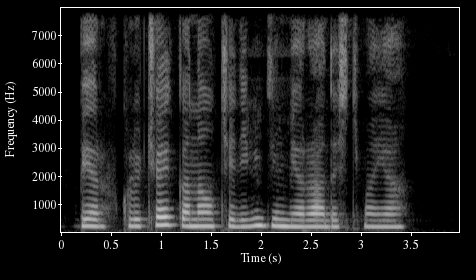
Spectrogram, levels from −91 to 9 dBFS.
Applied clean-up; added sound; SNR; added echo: neural mask model DeepFilterNet 3.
